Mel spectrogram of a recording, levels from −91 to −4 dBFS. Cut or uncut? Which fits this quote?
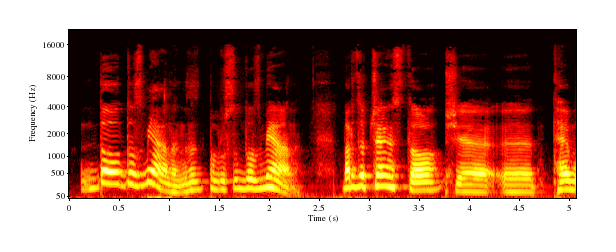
cut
